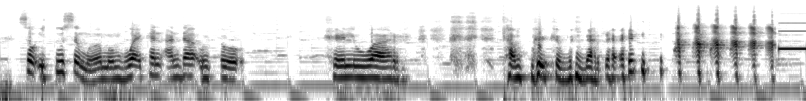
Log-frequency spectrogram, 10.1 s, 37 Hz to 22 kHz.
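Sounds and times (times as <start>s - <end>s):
man snickering: 5.1s - 6.2s, 7.1s - 9.7s
high-pitched censor bleep: 9.7s - 10.0s.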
